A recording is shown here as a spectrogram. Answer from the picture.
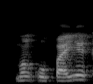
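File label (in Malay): "mengupayakan", Malay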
